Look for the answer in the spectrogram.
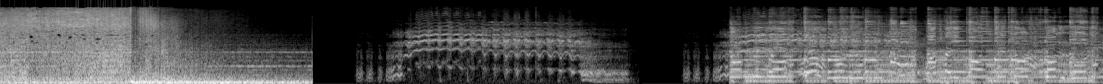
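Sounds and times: horse whinnying: 3.6 - 8.2.

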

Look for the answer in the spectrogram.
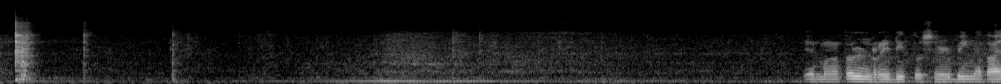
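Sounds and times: passing vehicle engine hum: 2.7 - 7.4.

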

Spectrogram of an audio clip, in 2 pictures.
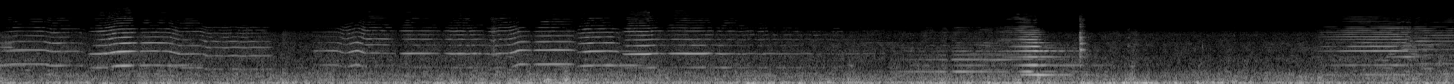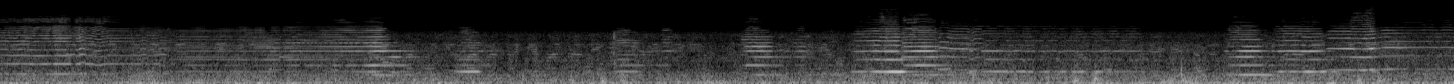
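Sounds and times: bowed fiddle melody: 0.0 - 29.0
train rumble: 0.0 - 29.0.

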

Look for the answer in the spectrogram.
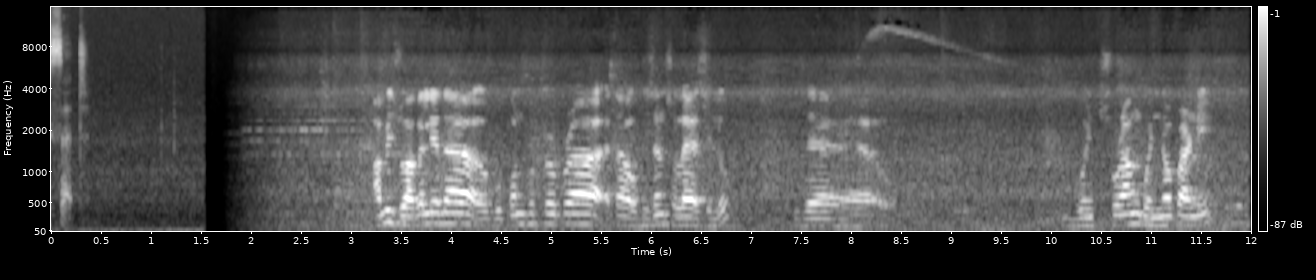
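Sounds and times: man speaking: 7.6 - 8.4, 10.2 - 11.7.

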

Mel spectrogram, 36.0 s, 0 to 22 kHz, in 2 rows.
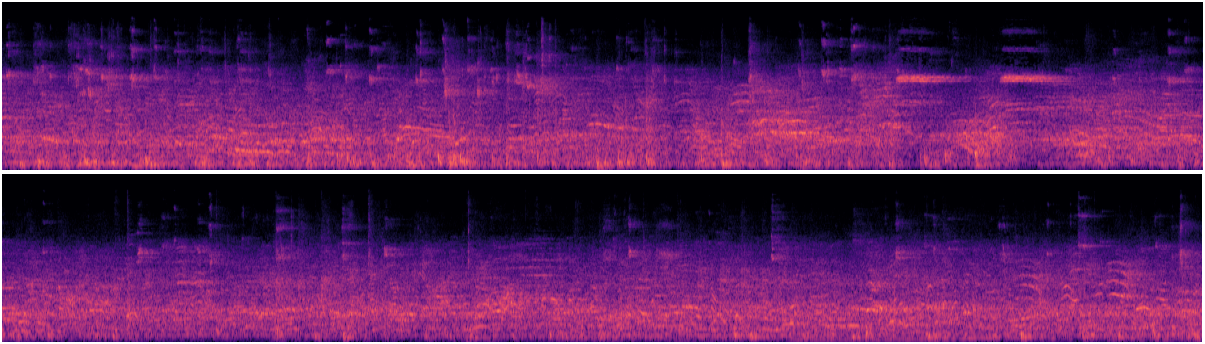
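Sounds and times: crowd talking and calling out: 0.0 - 36.0
referee's whistle: 13.3 - 16.0.

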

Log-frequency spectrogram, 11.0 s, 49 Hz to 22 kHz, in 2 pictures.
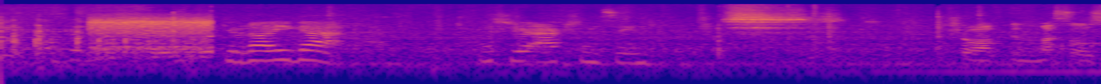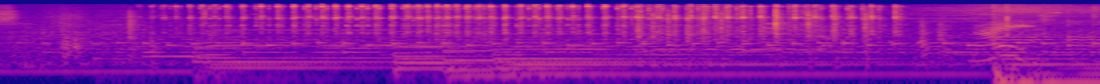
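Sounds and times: held synth notes: 4.9 - 11.0
fast even ticking: 6.2 - 10.1.

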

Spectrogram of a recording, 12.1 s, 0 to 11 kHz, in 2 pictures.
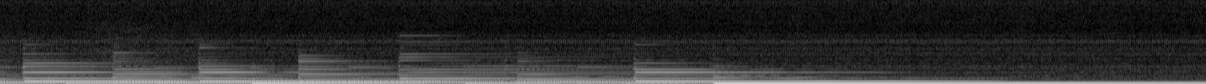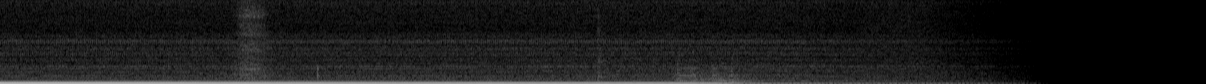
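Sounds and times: electric guitar chord ringing: 0.0 - 9.9.

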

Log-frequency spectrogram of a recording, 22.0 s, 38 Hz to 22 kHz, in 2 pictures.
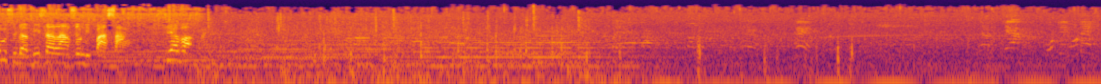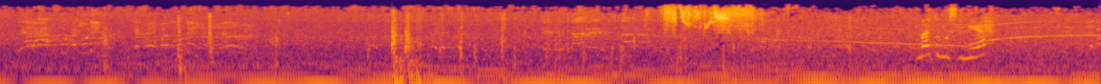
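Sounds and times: emergency vehicle siren wailing: 0.0 - 9.4, 17.7 - 22.0
steady low rumble: 0.0 - 11.5.

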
